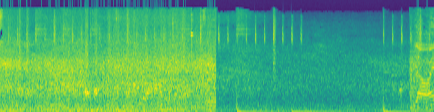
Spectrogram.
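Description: Loud, steady rushing of wind on a phone microphone, with a low rumble of traffic, on an open bridge walkway. About four seconds in it cuts to a much quieter stretch that slowly fades, with a few faint ticks.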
